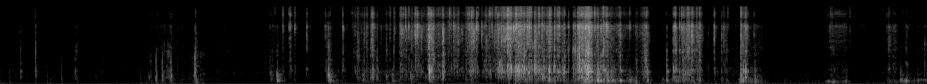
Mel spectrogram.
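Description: Foil wrapper of a 2019-20 O-Pee-Chee Platinum hockey card pack being torn open and crinkled in gloved hands. A dense crackly rustle builds about three seconds in and dies away about seven seconds in, with a few light crinkles before and after.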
